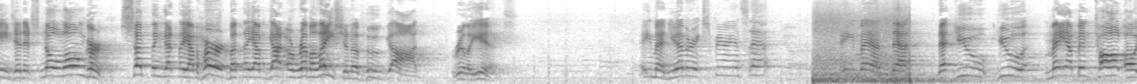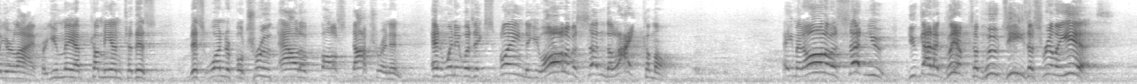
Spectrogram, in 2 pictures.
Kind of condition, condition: setting, large echoing room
